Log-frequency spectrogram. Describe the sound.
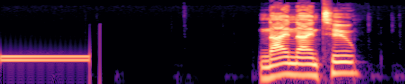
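A steady, low electronic telephone keypad dialing tone holds for about a second as a phone number is dialed, then cuts off with a click. After a pause, a voice briefly speaks.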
